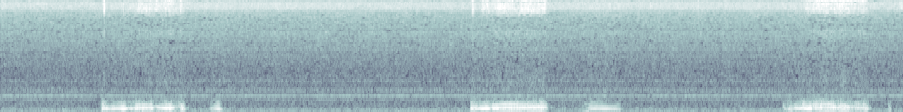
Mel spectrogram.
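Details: Sleeping dachshund Puchi snoring loudly indoors; deep, drawn-out rumbling snores about a second long come roughly every four seconds, with softer short breaths between, over a faint steady hum.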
